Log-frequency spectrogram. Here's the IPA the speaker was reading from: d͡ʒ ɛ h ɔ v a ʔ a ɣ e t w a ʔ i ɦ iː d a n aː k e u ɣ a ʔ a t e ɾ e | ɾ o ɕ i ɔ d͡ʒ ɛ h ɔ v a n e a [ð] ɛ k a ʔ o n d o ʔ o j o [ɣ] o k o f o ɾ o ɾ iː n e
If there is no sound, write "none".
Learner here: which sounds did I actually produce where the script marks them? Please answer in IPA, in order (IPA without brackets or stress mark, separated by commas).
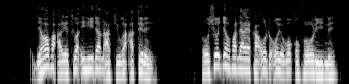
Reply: ɣ, ɣ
